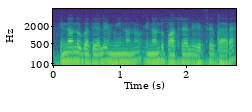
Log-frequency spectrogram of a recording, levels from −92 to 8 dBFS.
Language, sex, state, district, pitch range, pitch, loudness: Kannada, male, Karnataka, Bangalore, 105-115 Hz, 110 Hz, -15 LUFS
